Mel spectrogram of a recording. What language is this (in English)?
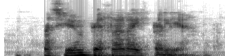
Spanish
